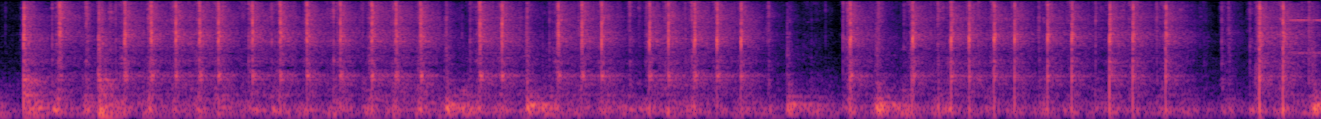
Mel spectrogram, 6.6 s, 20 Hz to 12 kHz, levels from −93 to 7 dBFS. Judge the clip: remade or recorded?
remade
